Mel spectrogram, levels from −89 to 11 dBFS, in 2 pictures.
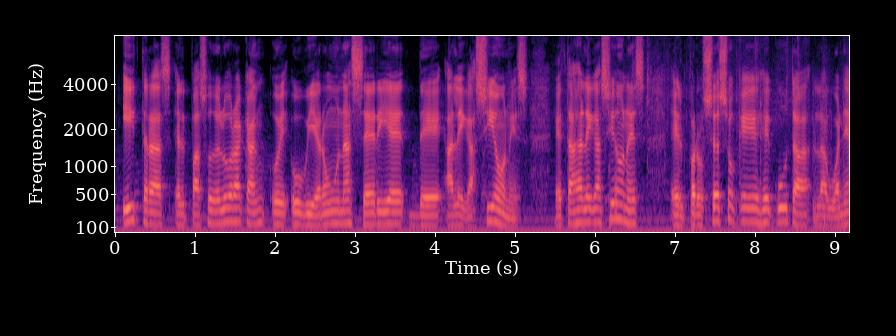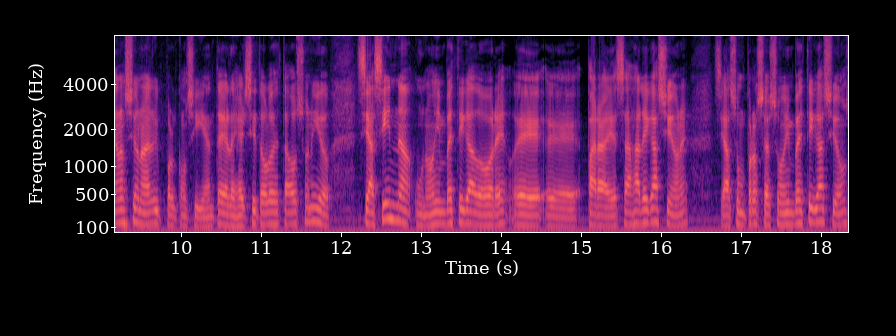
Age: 30-49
